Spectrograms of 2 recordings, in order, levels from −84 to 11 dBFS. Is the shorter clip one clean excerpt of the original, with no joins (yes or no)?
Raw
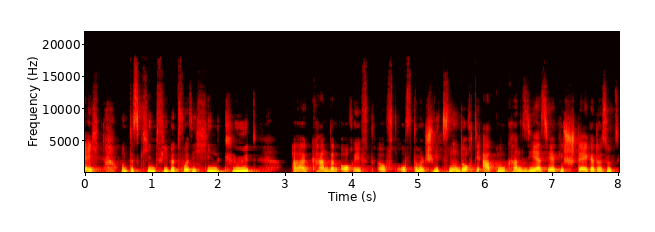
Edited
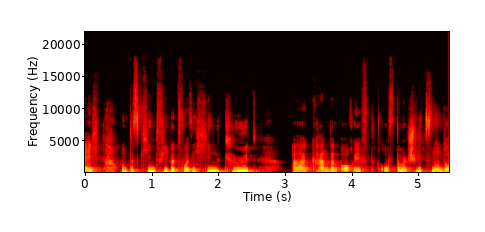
no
